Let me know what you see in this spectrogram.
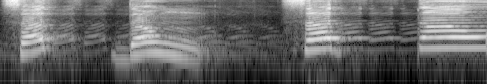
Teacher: दाल पे तशदीद है, 2 बार अदा करेंगे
